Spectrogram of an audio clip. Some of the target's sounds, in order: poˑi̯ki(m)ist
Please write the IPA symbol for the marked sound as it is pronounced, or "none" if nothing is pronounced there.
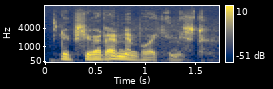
m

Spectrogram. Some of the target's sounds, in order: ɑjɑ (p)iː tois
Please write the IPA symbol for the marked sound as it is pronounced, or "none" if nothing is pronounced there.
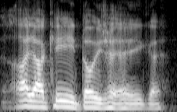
k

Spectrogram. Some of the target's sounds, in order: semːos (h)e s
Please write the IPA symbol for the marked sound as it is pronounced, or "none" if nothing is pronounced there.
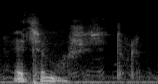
s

